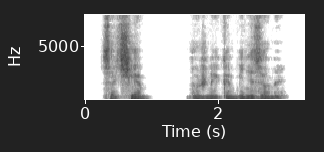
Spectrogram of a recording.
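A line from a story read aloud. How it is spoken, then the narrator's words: Quiet question. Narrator (Russian): тихо спрашиваю я у Льва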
